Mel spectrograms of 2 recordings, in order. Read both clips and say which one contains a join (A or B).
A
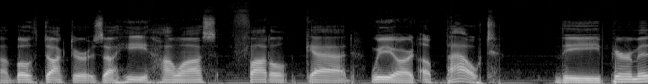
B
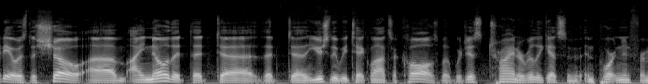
A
